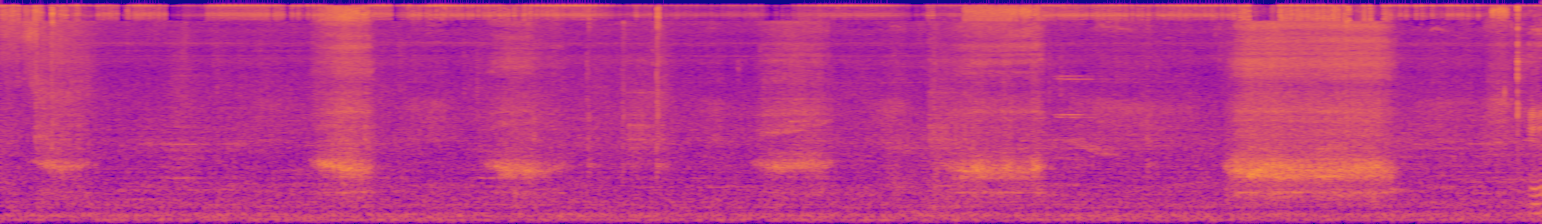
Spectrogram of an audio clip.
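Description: A person forcefully breathes out again and again, about six audible exhalations spaced a couple of seconds apart over a steady low background hum, with the last one the loudest.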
